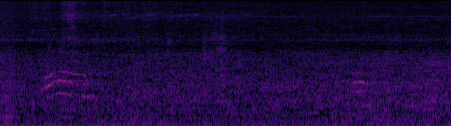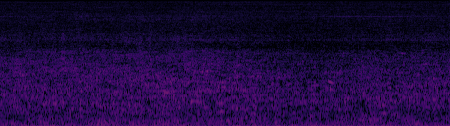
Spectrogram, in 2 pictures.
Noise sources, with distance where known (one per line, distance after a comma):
person or small group talking, far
